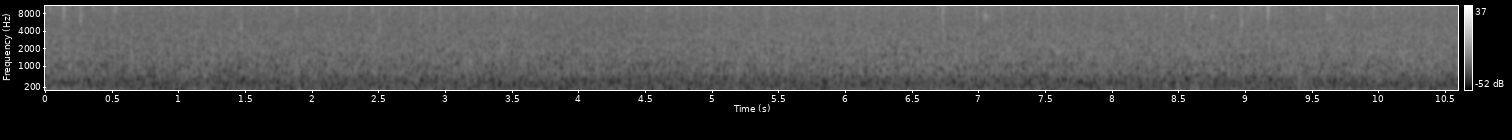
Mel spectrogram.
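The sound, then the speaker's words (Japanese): Steady cold rain falls continuously outside, a dense, even hiss of drops striking surfaces with scattered brighter patters, holding at a constant moderate level throughout with no voices or other sounds. “その一方で、部屋の中は暖かく、外の冷たい雨とは対照的に心地よいぬくもりが感じられます。”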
